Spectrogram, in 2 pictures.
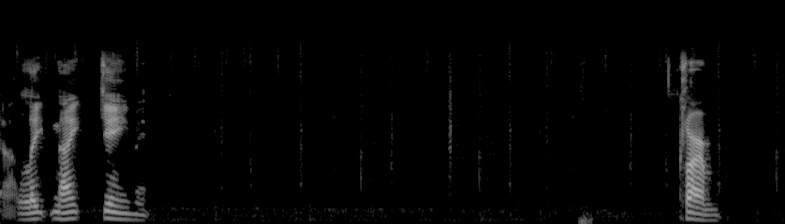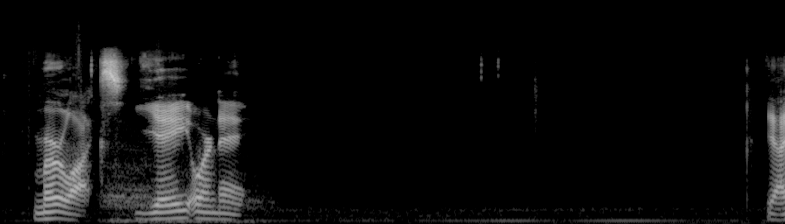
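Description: Footsteps run across soft grass.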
